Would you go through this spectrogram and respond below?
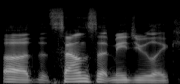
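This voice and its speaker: A man's voice: lowish voice, a little slow, bright, forceful tone, smooth, no room sound, studio quality. A man co-hosting a podcast, chatting casually about video games and often repeating short words of agreement. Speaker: podcast co-host.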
